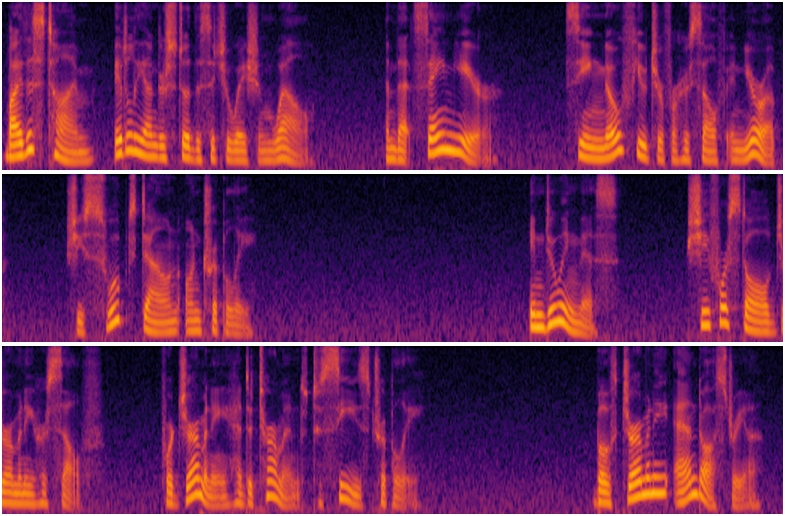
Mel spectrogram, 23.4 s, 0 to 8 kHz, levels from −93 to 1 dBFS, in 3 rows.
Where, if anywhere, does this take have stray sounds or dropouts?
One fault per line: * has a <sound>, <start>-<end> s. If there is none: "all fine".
all fine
